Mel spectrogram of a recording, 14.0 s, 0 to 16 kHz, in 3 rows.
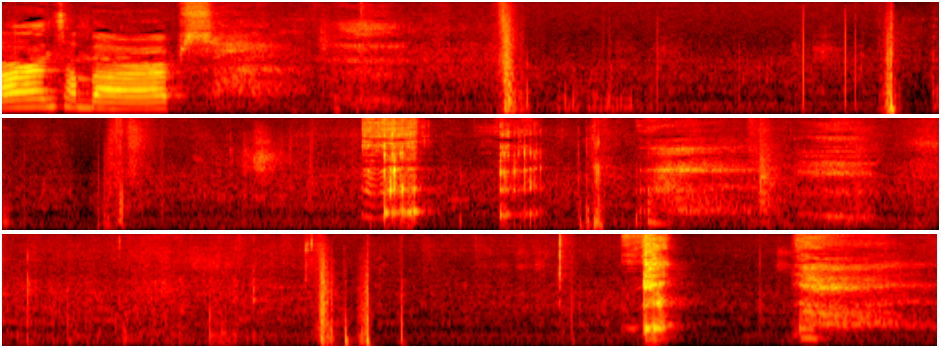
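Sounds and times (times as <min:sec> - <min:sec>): child burping: 0:06.5 - 0:08.0, 0:12.5 - 0:12.8.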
